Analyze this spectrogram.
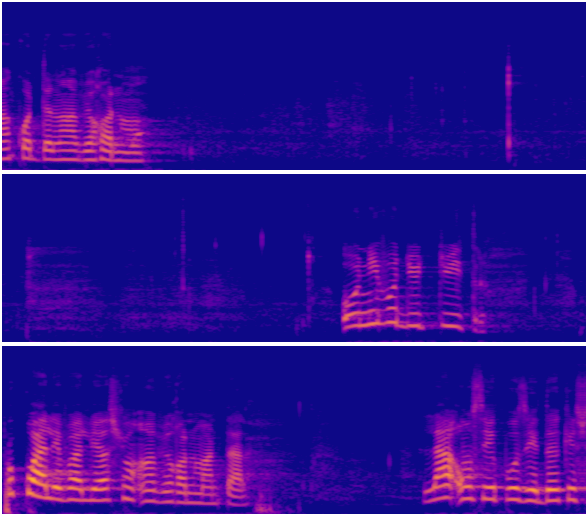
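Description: A young woman speaks calmly into a microphone, with pauses.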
